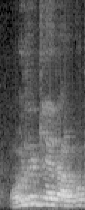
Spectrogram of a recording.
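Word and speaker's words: ὀργή: 그 다음에 헬라어로 오르게라는 단어가 오르게 이렇게 돼갖고 이렇게 하고 이렇게 찍는데 이것을 오르게라고 발음하면은 분노입니다.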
